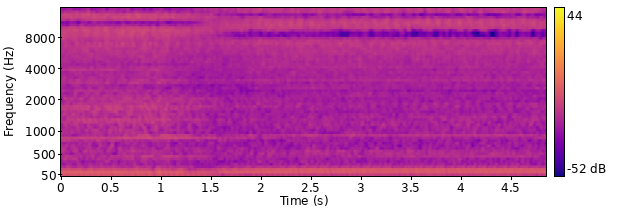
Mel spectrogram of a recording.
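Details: 1990 Mitsubishi Eclipse GSX right after engine install, start before warm-up and test drive, DSM link not yet plugged in: steady, even low idle with a smooth unbroken rumble, no knocks or misses; engine running healthy.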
